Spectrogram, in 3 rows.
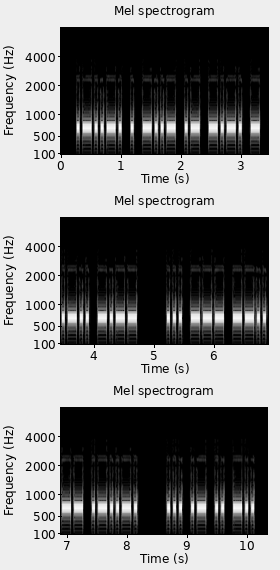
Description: Morse code, heard as a keyed tone, about 24 wpm, 700 Hz. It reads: "EXACTLY SO," SAID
